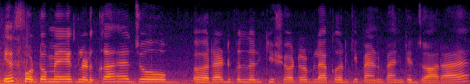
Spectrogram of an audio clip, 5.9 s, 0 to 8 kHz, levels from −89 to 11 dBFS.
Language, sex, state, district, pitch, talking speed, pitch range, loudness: Hindi, female, Haryana, Rohtak, 220 Hz, 225 wpm, 210-240 Hz, -18 LUFS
